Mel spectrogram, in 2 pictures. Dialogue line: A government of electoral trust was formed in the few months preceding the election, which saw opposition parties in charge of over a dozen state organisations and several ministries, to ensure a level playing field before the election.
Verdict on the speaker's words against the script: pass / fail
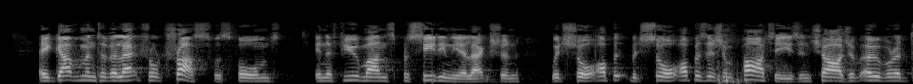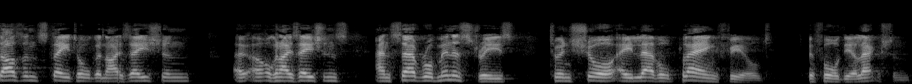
pass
